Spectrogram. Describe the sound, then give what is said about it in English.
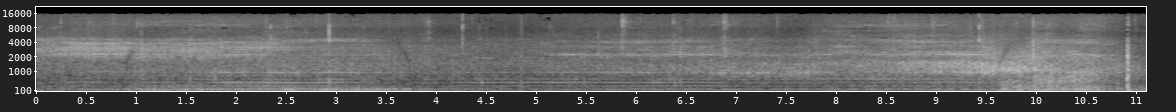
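Small gas engines from a riding lawn mower and a gas-powered trimmer drone across a neighborhood, a continuous buzzing hum that dips briefly midway and then swells louder toward the end. “It's apparently trimmer day. There's a guy on a riding mower over inside the neighborhood here. I'm about to walk by a guy with a gas-powered trimmer.”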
